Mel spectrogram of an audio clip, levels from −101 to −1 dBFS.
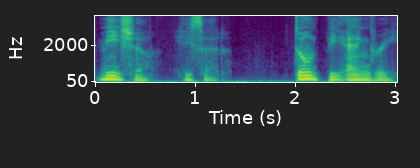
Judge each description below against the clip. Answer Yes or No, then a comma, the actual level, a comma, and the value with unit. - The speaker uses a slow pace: Yes, slow, 120 wpm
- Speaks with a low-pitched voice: Yes, low, 120 Hz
